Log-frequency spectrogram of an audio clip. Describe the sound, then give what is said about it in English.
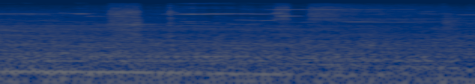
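A Greyhound bus squeals to its final stop with air brakes. A few sharp high hissing bursts rise over a steady, loud engine rumble. “the Greyhound squealed to its final stop. He stepped off the bus”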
